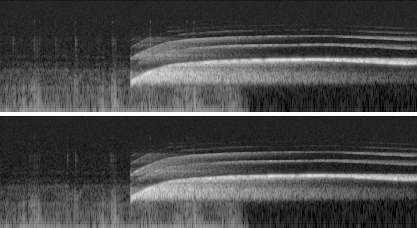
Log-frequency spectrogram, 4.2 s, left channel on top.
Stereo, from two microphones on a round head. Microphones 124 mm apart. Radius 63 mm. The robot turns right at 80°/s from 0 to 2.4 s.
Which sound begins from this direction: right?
A siren, at 1.3 s.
